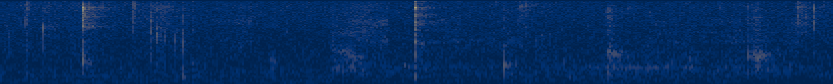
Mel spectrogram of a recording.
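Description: Faint mouth sounds of a person eating thick skyr yogurt from a metal spoon: a few soft, scattered clicks and smacks.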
